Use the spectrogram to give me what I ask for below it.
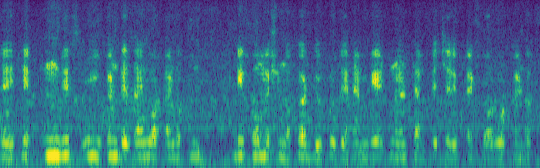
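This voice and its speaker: A quiet man talks at a moderate pace with ordinary pitch variation. Noticeable background noise runs underneath. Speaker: software application engineer giving a tutorial. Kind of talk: technical webinar tutorial. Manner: hesitant, many fillers. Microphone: video call.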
